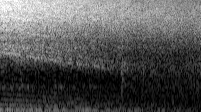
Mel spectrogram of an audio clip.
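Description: Vinahouse dance music in a transition: a white-noise sweep slowly fades while several pitched tones glide downward over a held low bass, the whole sound thinning and getting quieter toward the drop.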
